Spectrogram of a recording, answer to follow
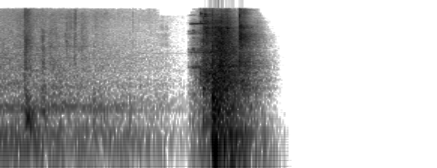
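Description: A short rushing swoosh sound effect about two seconds in, loud for under a second and then fading, after a faint stretch of room noise. It comes as the outro logo card appears.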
